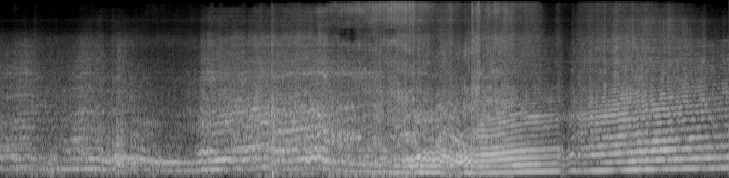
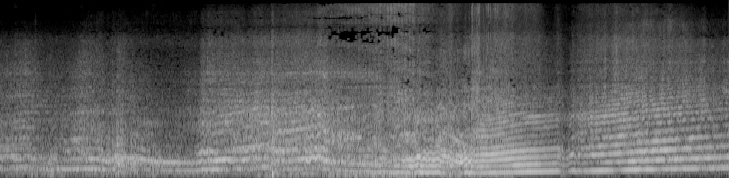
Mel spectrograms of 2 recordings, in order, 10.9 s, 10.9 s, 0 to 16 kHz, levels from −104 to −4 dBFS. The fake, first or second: first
